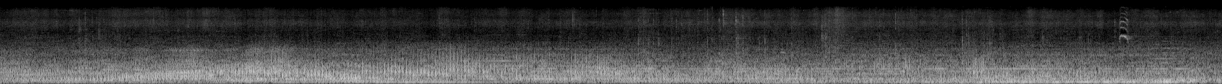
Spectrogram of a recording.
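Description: Izukyu 2100 series electric train running, a steady low hum under a rush of wheel and running noise that swells a few seconds in.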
